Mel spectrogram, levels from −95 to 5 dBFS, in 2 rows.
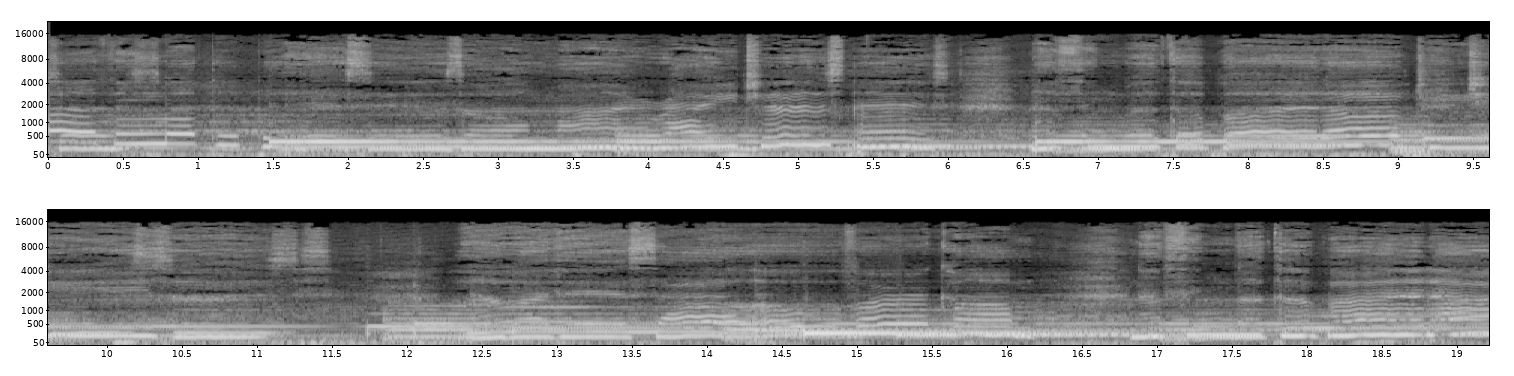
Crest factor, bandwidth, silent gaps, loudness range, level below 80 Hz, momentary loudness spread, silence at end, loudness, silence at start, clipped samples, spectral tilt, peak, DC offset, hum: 12 dB; 16 kHz; none; 3 LU; -32 dBFS; 5 LU; 0 s; -16 LUFS; 0 s; under 0.1%; -6 dB/octave; -4 dBFS; under 0.1%; none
